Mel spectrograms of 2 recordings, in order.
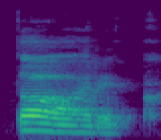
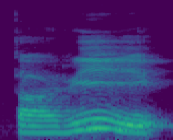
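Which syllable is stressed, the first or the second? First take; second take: first; second. First: The stress is on the first syllable. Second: The stress is on the second syllable.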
